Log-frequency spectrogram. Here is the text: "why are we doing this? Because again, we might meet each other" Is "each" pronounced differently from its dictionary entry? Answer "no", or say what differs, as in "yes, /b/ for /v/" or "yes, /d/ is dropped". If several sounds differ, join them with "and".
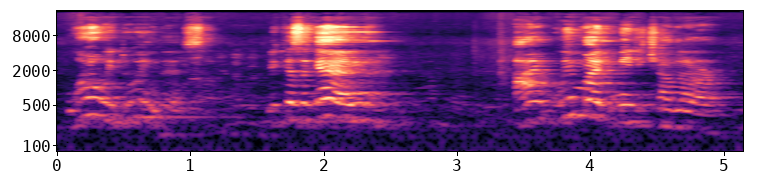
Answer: no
